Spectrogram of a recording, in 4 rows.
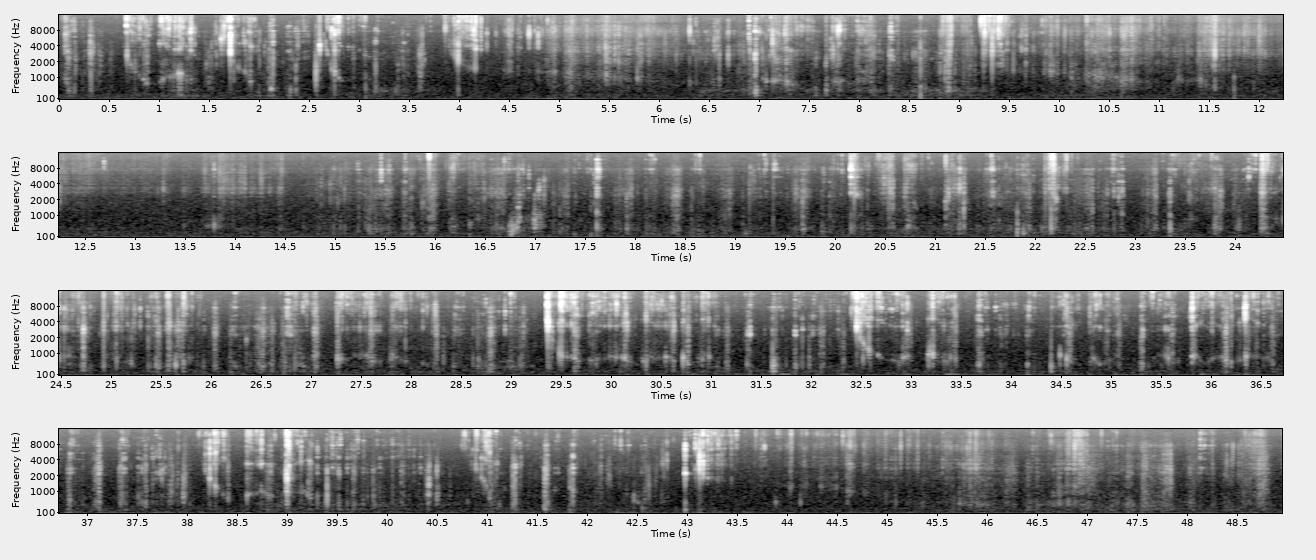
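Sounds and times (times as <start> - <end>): wet chewing: 0.0 - 12.1, 15.0 - 48.9
crisp cookie crunching: 0.0 - 48.9.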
